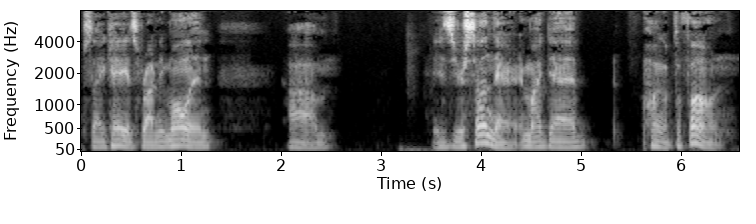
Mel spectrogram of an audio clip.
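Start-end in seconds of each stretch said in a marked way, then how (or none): 0.3-4.3 calm, subtle, low-key and understated voice. Retelling a phone call the speaker's dad answered: imitating Rodney Mullen's calm, subtle voice. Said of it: "who has very calm, like very subtle voice".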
